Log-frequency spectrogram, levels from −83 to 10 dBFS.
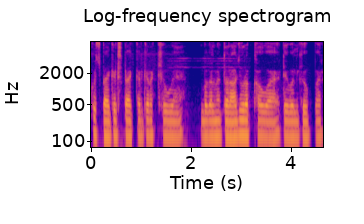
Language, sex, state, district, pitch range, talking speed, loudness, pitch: Hindi, male, Bihar, West Champaran, 120-125 Hz, 205 wpm, -18 LUFS, 125 Hz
